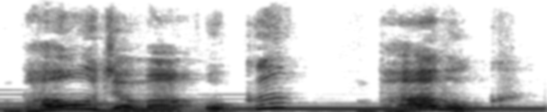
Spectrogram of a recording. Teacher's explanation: जब औ स्वर की संधि किसी अन्य स्वर के साथ होती है तो आव का उच्चारण होता है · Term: अयादि संधि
